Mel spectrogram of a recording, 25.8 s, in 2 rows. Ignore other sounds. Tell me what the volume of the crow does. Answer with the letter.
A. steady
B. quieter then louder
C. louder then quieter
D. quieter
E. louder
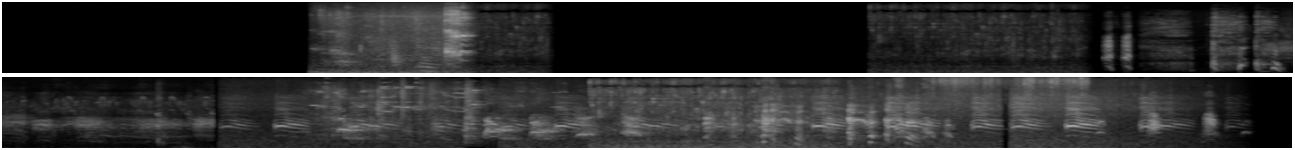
E.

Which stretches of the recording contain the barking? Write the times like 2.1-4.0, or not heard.
15.9-25.4.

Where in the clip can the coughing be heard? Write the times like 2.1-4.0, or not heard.
3.0-4.8, 11.0-12.8, 20.4-22.1.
